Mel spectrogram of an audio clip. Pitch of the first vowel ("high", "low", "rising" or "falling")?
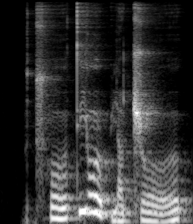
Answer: rising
